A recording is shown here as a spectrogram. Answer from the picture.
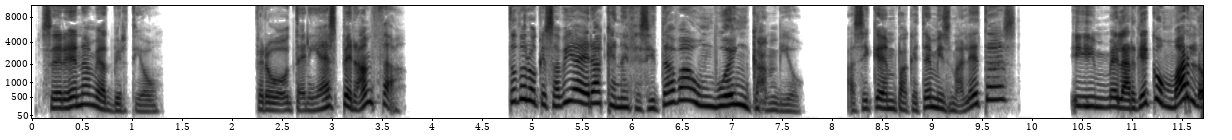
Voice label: spanish video games

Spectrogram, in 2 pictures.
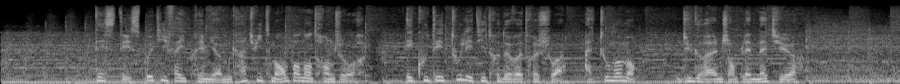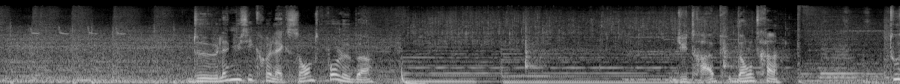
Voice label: French promos

